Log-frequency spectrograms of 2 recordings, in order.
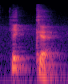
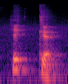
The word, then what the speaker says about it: hic: some languages up there that have this double syllable at the end of the word. We don't have it in English. Hic. Hic. And indeed, in some very old texts, it was written H-I-C-C.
